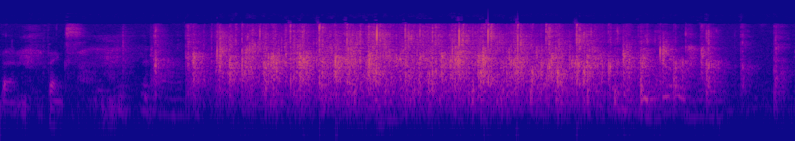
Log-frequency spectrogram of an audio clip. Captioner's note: applause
